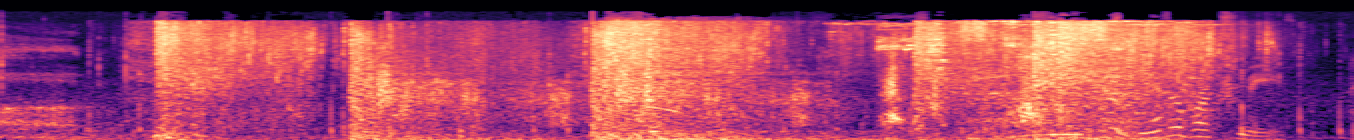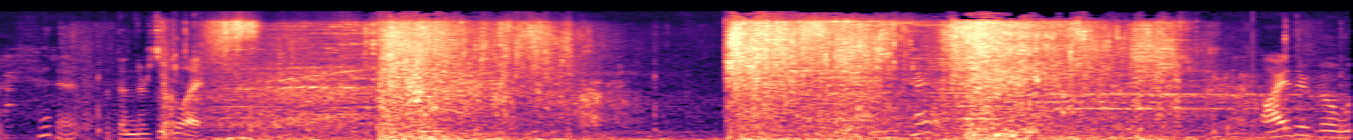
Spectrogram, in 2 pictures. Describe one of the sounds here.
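Blades slash and strike in a fast fight.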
